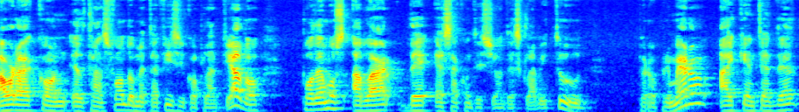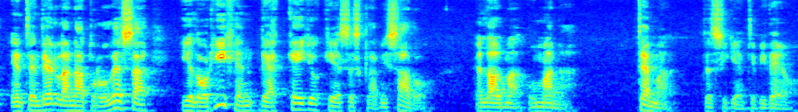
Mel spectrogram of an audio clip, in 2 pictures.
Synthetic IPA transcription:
ao̞ɾako̞ne̞lt̪ɾansfo̞nd̪o̞me̞t̪afis̬iko̞plant̪jaðo | po̞ðe̞mo̞saβlaɾðe̞ʔesako̞nd̪isjo̞nd̪eːskla̰βit̪uð | pe̞ɾo̞pɾime̞ɾo̞ajkeent̪e̞nd̪e̞ɾlanat̪uɾale̞saielo̞ɾixe̞nd̪e̞ake̞ʎo̞keeseskla̰βisaðo̰ | elalmaumana̰ | t̪e̞ma̰ | ðe̞lsiɣje̞nt̪e̞βiðe̞o̰

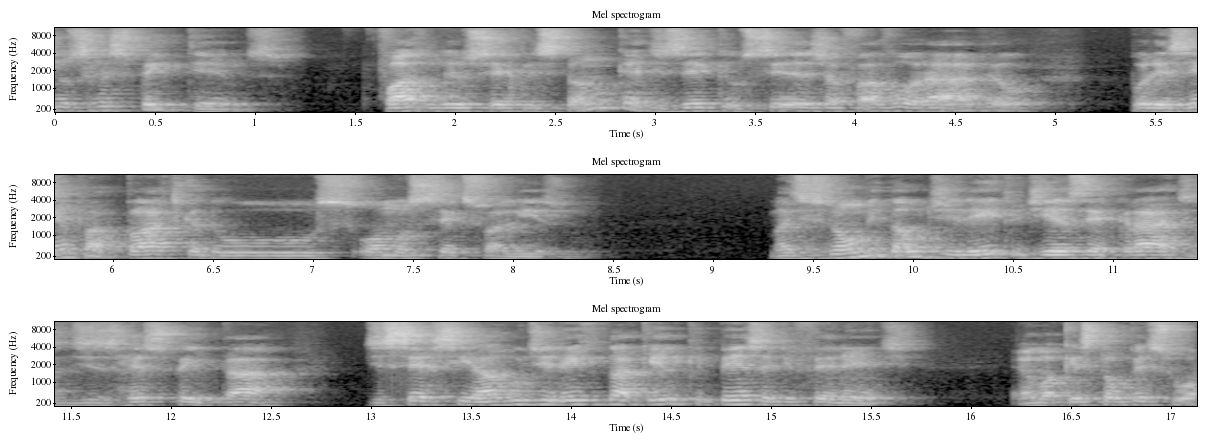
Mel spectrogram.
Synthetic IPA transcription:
nʊzhespejt̪ẽmʊs | fazʊd̪eʊseɾkɾist̪ɐ̃w̃ñkɛɾd͡ʒizeɾkɪuseʒɐfa̰voɾa̰vḛw | poɾezẽmplʊaplat͡ʃi̥kɐd̪ʊsomoseksua̰lizmʊ | mɐzisʊnɐ̃w̃mɪd̪aʊd͡ʒiɾejt̪ʊd͡ʒɪezekɾaɾd͡ʒɪd͡ʒɪzɦespejt̪aɾ | d͡ʒɪseɾsiaɾʊd͡ʒiɾejt̪ʊd̪akelɪkɪpẽsɐd͡ʒifeɾẽt͡ʃɪ̥ | ɛ̰ũmɐkest̪ɐ̃w̃pesua̰

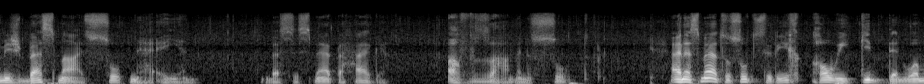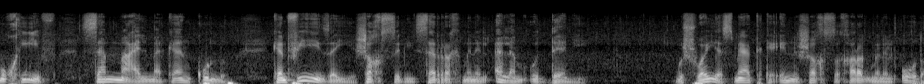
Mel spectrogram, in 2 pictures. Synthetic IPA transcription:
mɪʃbæsma̰ʕḛsˤːoːt̪ˤnɪhæ̰ːʔejːæ̰n | bæ̰sːsmaʕt̪ħaːɡæ | ʔɑfzˤɑ̰ʕmɪnesˤːo̰ːt̪ˤ | ʔænæsmaʕt̪sˤoːt̪ˤsæɾiːxqʰɑwiɡ̥ɪd̪ːænwɪmʊxiːfsæmːa̰ʕelmæ̰kæːnkʊlːʊkæːnfiːzæ̰jːʃɑxsˤbejsærːɪxmɪnɪlʔælæmʔʊd̪ːæːmḭ | weʃowæjːæsmaʕt̪kæ̰ʔenːʃɑxsˤxɑɾˤɑɡmɪnɪlʔoːd̪ˤɑ

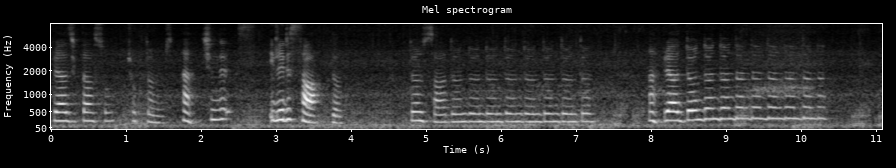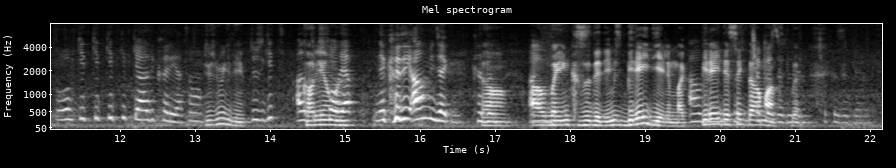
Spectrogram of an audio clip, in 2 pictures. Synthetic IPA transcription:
b̥iɾazd͡ʒɯk̚t̪aːso̞nt͡ʃʰo̞k̚d̪ønemshɛʃimd̪ɪ | ilʲeɾisaːd̪̥øn | d̪̥ønsaːd̪ønd̪ønd̪ønd̪ønd̪ønd̪ønd̪ønd̪øn | hæbiɾazd̪ønd̪ønd̪ønd̪ønd̪ønd̪ønd̪ønd̪ønd̪øn | oɟit̪̚ɟ̥it̪ɟ̥it̪̚ɡ̥ɟit̪ɟælʲd̪ikʰaɾɯjat̪ʰamamd̪yzmyɟid̪ijimd̪yzɟit̪ | alkaɾɯjaolˠajap | nɛkʰaɾɯjalˠmɯjd͡ʒak̚mɯkʰad̪aɯmam | alˠbajɯnkʰɯzɯd̪ed̪iːmizbiɾɛjd̪ije̞lʲimba̰k̚alˠbiɾɛjd̪esɛc̚d̪aɦamant̪ɯek̪ilˠɯeɾimt͡ʃʰokʰːɯzɯed̪ilʲeɾim

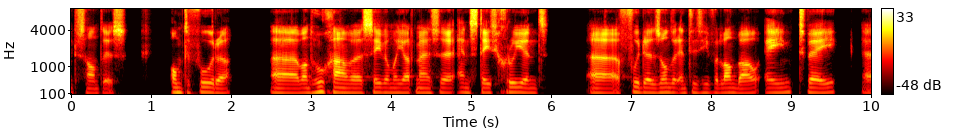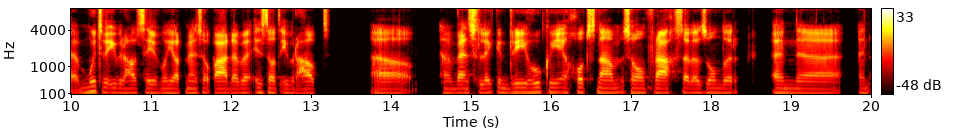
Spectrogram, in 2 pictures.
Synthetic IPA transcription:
ntrəsɑntɪ̰s | ɔmtəfuəɾə | ʋɑntɦuχaːnʋəseːvənmɪlˠjɑrtmɛnsəʔɛnsteːtsχrujənt | fudəzɔndəɾɪntɛnsivəlɑn̚bawʔeːntʰʋeː | mutənʋəybərɦɔwp̚tseːvənmɪlˠjɑrtmɛnsəɔpaːrdəɦɛbəʔɪsdɔtybərɦɔwp̚t | ʋɛnsələkdriɦukənjəɪnχɔtsnaːmzoːənfraːχstɛləzɔndər | ən | ən

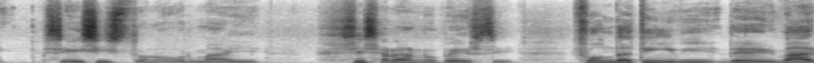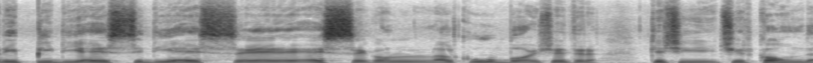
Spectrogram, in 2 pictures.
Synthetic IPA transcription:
seːsist̪onʊːrmaj | sisaɾanːʊpɛrsḭ | fond̪at̪iːvid̪ejvaːɾipid̪iɛsːed̪iɛseɛsːekona̰lkuːboɛt͡ʃːɛːt̪eɾak̟et͡ʃːit͡ʃirkɔnd̪a

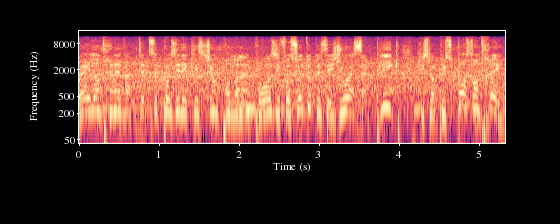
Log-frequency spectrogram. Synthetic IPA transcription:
wɛlɑ̃t̪χɛnœʁvapət̪ɛt̪χəsəpozed̪ekʲɛst̪jɔ̃pɑ̃d̪ɑ̃lapʰozilfosyʁt̪ukəseʒuœʁsaplik | kʲːiswaplyskɔ̃sɑ̃t̪χe

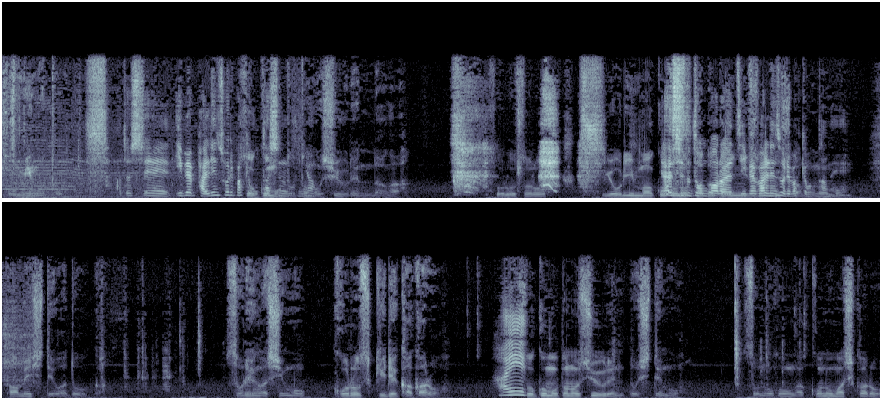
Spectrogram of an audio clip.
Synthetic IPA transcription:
somʲiŋo̞t̪ʰoa̰d͡ʑoɕiibe̞paʎːinsʰoɾibakeookaminɯoɯɲoonoɕɨːɾẽ̞̰nd̪aɡa | so̰ɾoso̞ɾo | jo̞ɾʲimakoaɕid̪ot̪ompaɾajaɲd͡ʑiibepaʎʲːins̬ʰoɾibakeboonane | t̪ʰame̞ɕi̥t̪e̞βa̰d̪oːka | so̞ɾe̞ɡaɕimokʰo̞ɾo̞sɨ̥kʲid̪e̞kʰakaɾo̰ː | haisokomo̞t̪o̞no̞ɕɨːɾẽ̞nt̪o̞ɕi̥t̪e̞mo | so̞nohoːɡakʰo̞no̞maɕi̥kaɾo̞̰ː

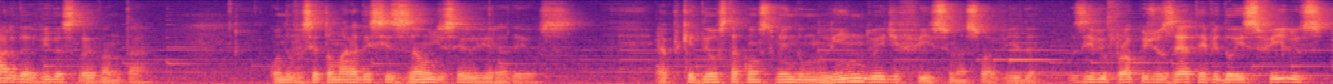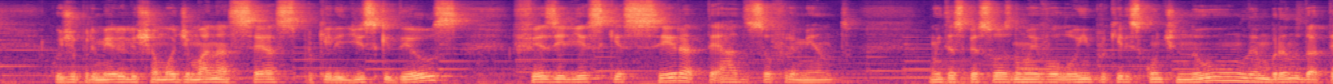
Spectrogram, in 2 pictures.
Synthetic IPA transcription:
ɾd̪ɐvid̪ɐsɪlevɐ̃nt̪aɾ | kwɐ̃nd̪ʊvoset̪omaɾɐd̪esizɐ̃w̃d͡ʒɪseɾviɾɐd̪ews | ɛpoɾked̪ewst̪akõst̪ɾuĩnd̪ʊũlĩnd̪ʊed͡ʒifisjʊnɐsuɐvid̪ɐĩkluzivɪʊpɾɔpɾjʊʒuzɛt̪evɪd̪ojsfiʎʊs | kuʒʊpɾimejɾʊelɪʃamowd͡ʒɪmanasɛspoɾkeelɪd͡ʒisɪ̥kɪd̪ews | fezelɪeskeseɾɐt̪ɛ̰hɐd̪ʊsofɾimẽnt̪ʊ̥ | mũj̃t̪ɐspesoɐznɐ̃w̃evoluẽj̃poɾkeelɪskõnt͡ʃinuɐ̃w̃lẽmbɾɐ̃nd̪ʊd̪ɐt̪

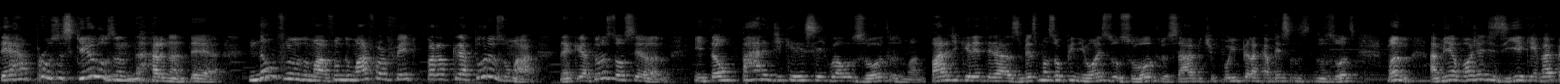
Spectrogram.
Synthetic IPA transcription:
t̪ɛɦɐpɾɐʊzɪskilʊzɐ̃nd̪aɾ̃nɐt̪ɛhɐ | nɐ̃w̃ʊfũd̪ʊd̪ʊmaɾʊfũd̪ʊd̪ʊmaɾfoɾfejt̪ʊ̥paɾɐkɾiat̪uɾɐzd̪ʊmaɾ | nɛkɾiat̪uɾɐzd̪ʊoseɐ̃nʊ̰ | ẽnt̪ɐ̃w̃paɾɐd͡ʒɪkeɾeɾseɾiɡwawʊzowt̪ɾʊsmɐ̰̃nʊpaɾɐd͡ʒɪkeɾeɾt̪eɾɐzmezmɐzopiniõj̃zd̪ʊzowt̪ɾʊssabɪt͡ʃipʊipelɐkabesɐd̪ʊzowt̪ɾʊ̥s | mɐ̃nʊɐmĩɲɐvɔzʒad͡ʒiziɐkẽj̃vajp

